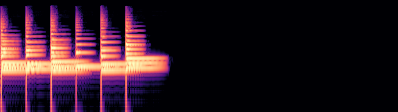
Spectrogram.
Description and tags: Kinda Creepy Ringtone
Just loop it to get a ringtone! I imagine this would be creepy if heard while in a big house when you're all alone.
creepy, horror, phone, ringtone, scary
